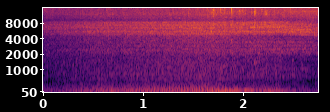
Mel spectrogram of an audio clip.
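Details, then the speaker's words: 1972 Ford F750 "Super Pickup" truck V8 idling after advancing ignition timing by rotating distributor clockwise toward passenger side; deep, smooth idle swells and settles with no misses or stumbles; normal idle. "so that's all we did put a little rotation in it a little bit goes a long way and now it's idling pretty darn good honestly pretty good"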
